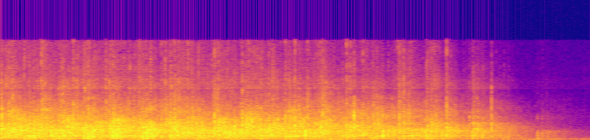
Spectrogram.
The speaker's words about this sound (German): Lass uns wirklich uns für unseren Pastor ins Zeug legen. Ein Applaus. Ein Applaus.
